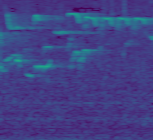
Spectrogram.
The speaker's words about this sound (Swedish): Vi har fåglar.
